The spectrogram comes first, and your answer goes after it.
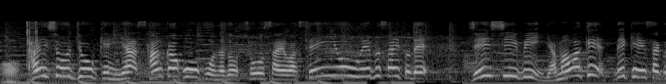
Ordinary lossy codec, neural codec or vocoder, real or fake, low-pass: none; none; real; none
